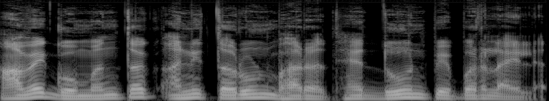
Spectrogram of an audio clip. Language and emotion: Goan Konkani, neutral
